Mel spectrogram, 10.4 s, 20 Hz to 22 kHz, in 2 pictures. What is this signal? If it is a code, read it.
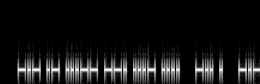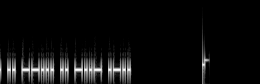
Morse code, heard as a keyed tone, about 25 wpm, 700 Hz. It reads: KA3GVH DE KI7IXL
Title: USA Callsign DE Callsign - 6 Characters - 25wpm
